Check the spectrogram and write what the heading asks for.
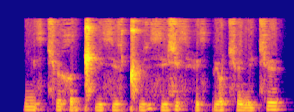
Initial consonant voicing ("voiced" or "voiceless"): voiced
